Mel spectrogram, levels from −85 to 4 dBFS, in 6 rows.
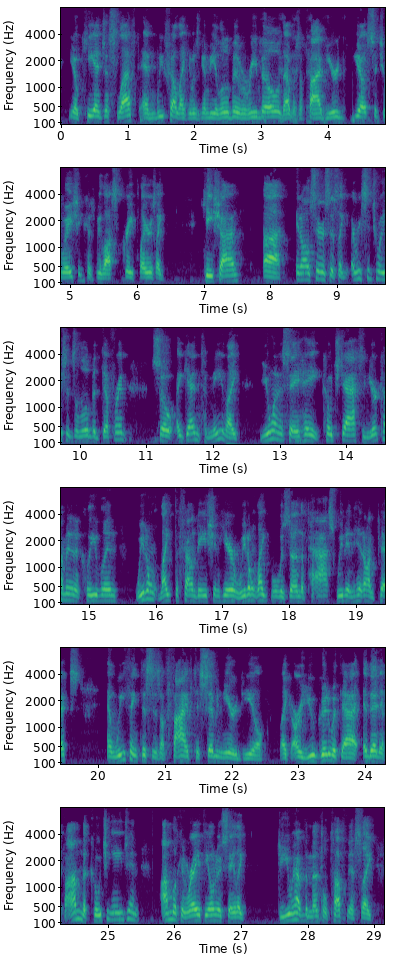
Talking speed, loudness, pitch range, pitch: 250 wpm, -27 LUFS, 125-170 Hz, 140 Hz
